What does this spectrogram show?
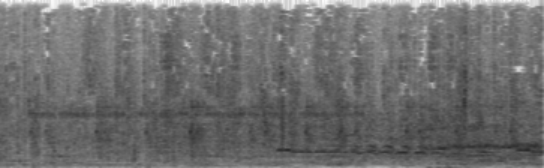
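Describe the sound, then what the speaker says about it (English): A horse gallops and neighs in the medieval strategy game Stronghold Crusader, giving a clear whinny and rapid clip-clopping hooves, close and prominent, briefly overlapping with speech. "الفرس تعدو."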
